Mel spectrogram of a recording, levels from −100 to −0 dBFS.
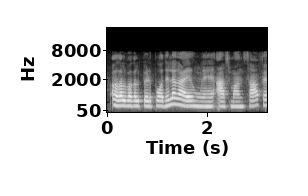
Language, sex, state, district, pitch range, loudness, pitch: Hindi, female, Jharkhand, Garhwa, 205-225 Hz, -16 LUFS, 215 Hz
